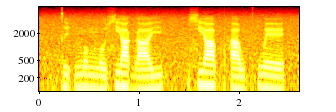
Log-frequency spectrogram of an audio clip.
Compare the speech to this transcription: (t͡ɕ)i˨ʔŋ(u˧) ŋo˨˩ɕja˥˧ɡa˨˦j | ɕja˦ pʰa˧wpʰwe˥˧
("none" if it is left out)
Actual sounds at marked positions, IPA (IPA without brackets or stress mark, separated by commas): t̪, o˧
